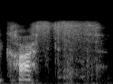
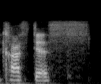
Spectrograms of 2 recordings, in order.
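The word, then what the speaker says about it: costs: you need to uh because there's no e here we would say cost cost so yeah so instead you said costus so there's a little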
